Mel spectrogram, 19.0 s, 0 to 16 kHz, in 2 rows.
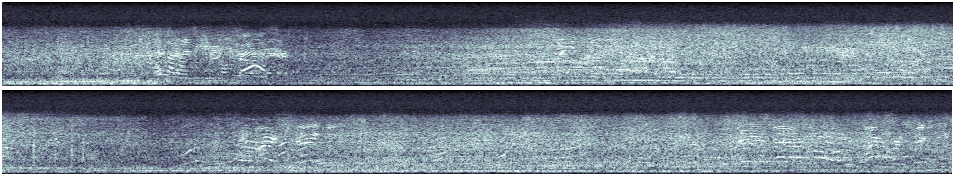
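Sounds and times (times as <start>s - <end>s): stock car engines droning: 0.0s - 19.0s.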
